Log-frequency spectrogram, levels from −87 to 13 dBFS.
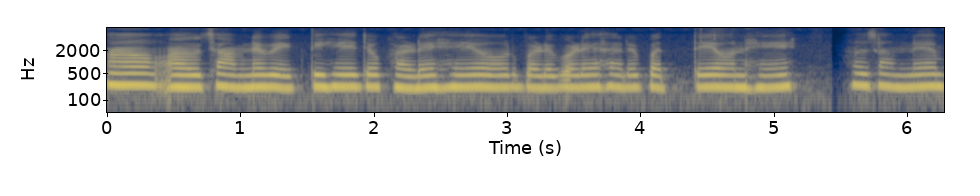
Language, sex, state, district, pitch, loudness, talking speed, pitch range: Hindi, female, Bihar, Purnia, 230 Hz, -13 LUFS, 150 wpm, 225-235 Hz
